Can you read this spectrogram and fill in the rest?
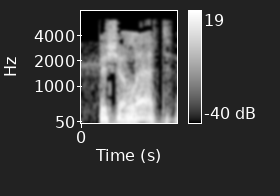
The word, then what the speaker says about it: Bachelet: I heard her name pronounced Michelle Bachelet. – Bachelet. All right.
